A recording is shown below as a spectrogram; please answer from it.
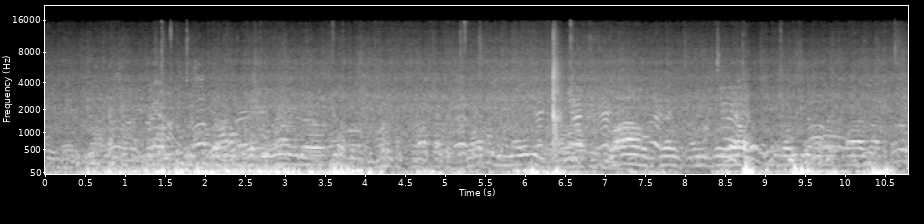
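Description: Players' and onlookers' voices calling and shouting across an open football pitch, over wind rumble on the microphone. There is a sharp knock a little past the middle and a low thump near the end.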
